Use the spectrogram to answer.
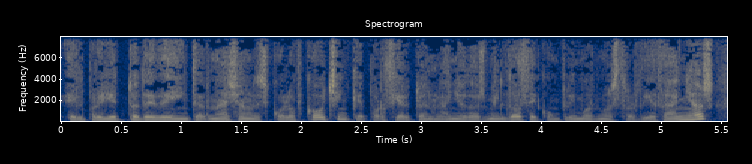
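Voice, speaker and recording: A man's voice: medium pitch, moderate pace, dark tone, breathy edge, no echo. A man with a Castilian Spanish accent, a radio interview guest in a studio booth, speaking fluently and evenly. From Spain, Madrid. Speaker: interview guest, coaching school president.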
